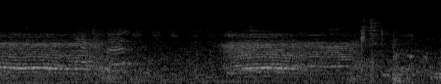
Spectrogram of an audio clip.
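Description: A goat bleats at a school livestock show, two or three wavering cries at mid distance over background chatter and murmur from the crowd.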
